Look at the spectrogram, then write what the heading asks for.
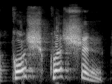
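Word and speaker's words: question: जब S के बाद T आता है ना तो वो श नहीं च बन जाता है।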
